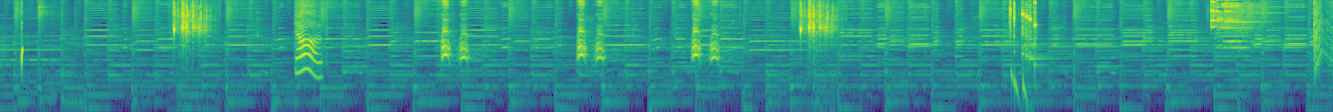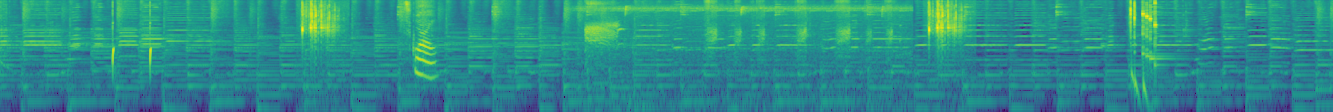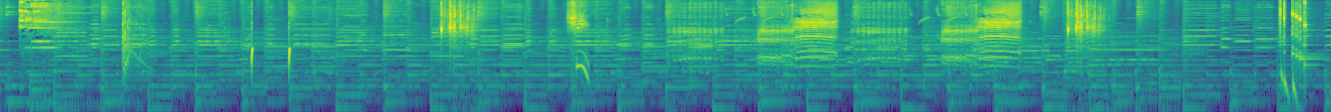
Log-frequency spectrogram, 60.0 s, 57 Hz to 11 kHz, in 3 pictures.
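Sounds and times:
cheerful children's music: 0.0s - 59.9s
dog barking: 6.6s - 7.2s, 8.7s - 9.2s, 10.4s - 10.9s
squirrel chattering: 28.6s - 34.6s.

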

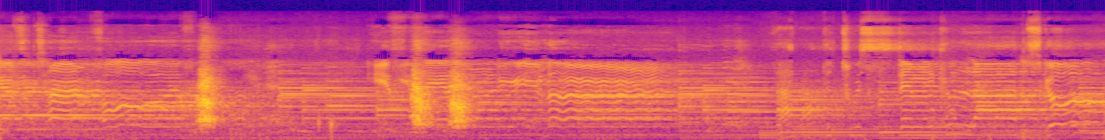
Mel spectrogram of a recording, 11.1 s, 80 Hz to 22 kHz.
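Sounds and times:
television music: 0.0s - 11.0s
dog barking: 1.9s - 2.3s, 4.1s - 4.8s.

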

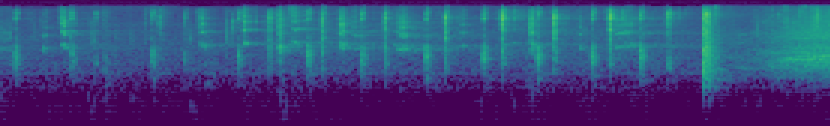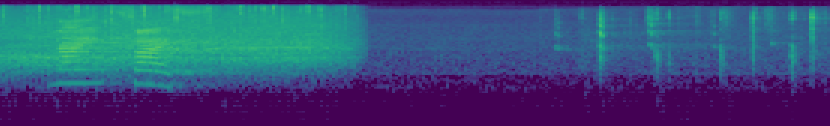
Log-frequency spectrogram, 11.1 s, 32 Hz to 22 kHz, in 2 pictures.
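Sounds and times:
ping pong ball ticking: 0.0s - 4.6s, 9.9s - 11.0s
crowd applause: 5.0s - 8.0s.

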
